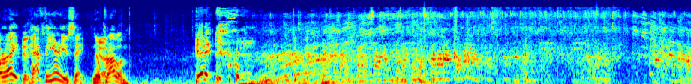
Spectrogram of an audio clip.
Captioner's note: fast-forwarding noise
